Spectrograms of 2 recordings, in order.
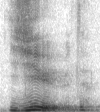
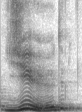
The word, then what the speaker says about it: ljud: Also here, when we see a word with this combination, we just ignore the L and just pronounce it as J. For example, in these words, ljus, ljud.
